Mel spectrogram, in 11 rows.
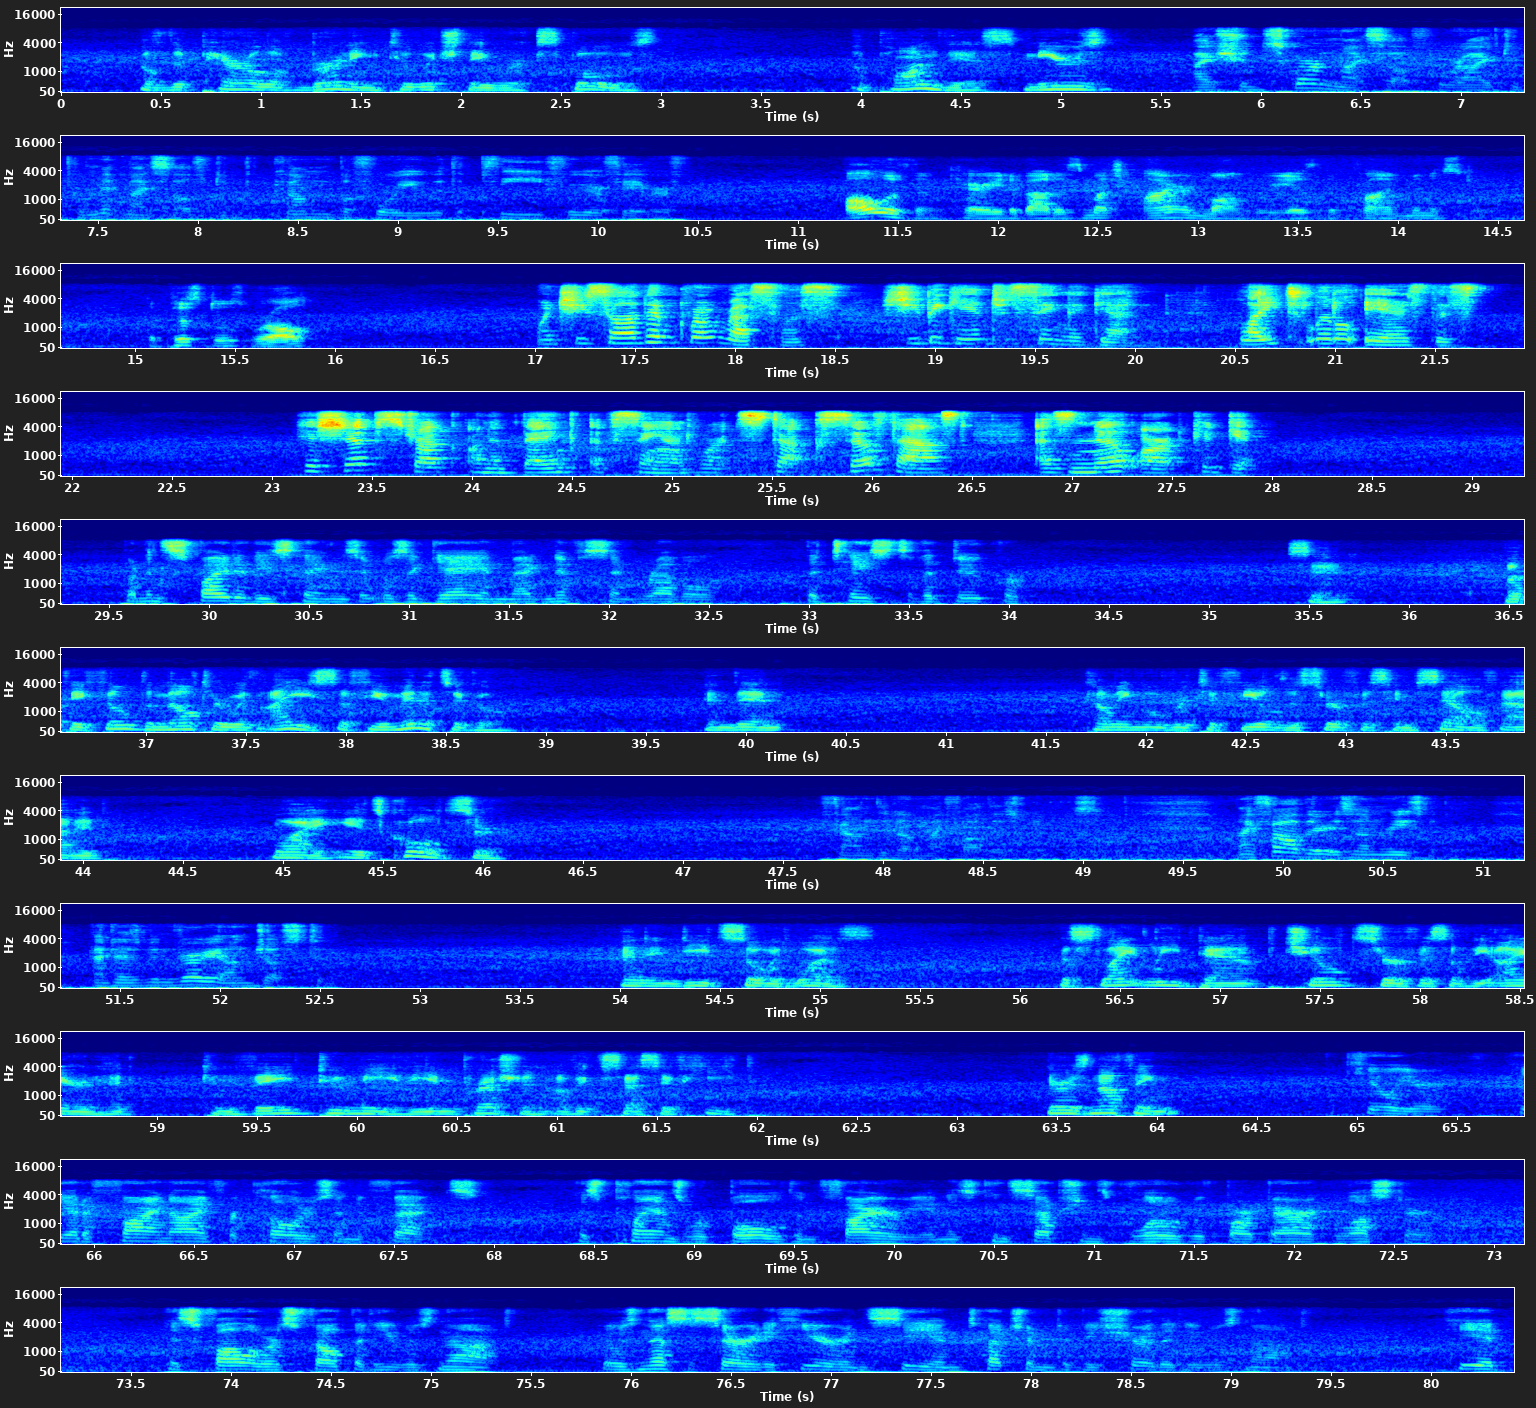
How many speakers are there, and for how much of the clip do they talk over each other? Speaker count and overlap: six, no overlap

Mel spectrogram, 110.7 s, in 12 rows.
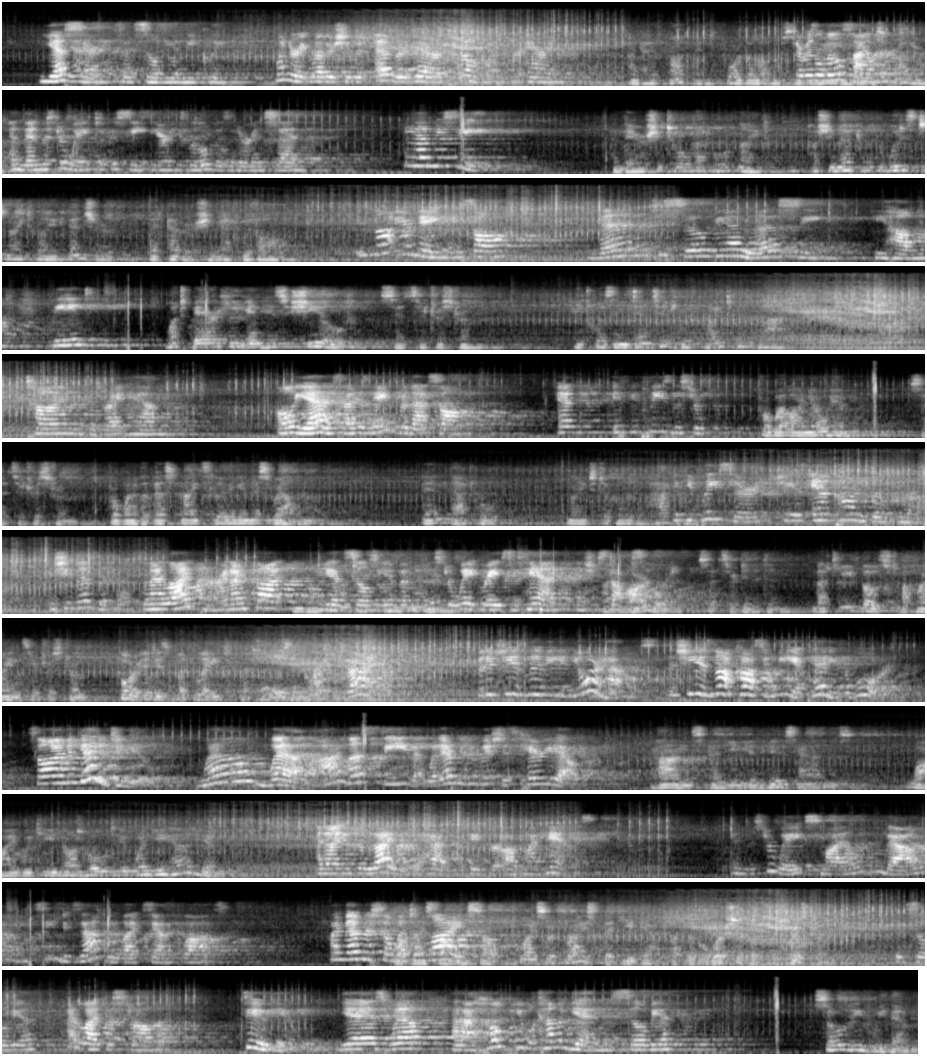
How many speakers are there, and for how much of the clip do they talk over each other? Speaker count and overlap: two, about 6%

